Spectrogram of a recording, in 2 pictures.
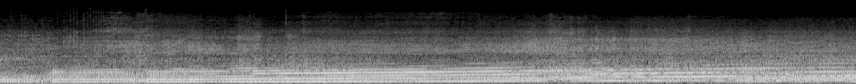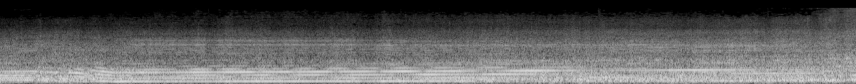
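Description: Nissan B13's GA16 1.6-litre four-cylinder engine, heard from inside the cabin, accelerating hard at full throttle: the revs climb steadily through one gear, fall sharply at an upshift about nine seconds in, then climb again through the next gear. Near the end the revs drop suddenly.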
